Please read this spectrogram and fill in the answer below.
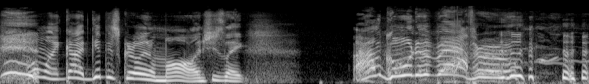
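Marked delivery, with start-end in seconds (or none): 3.5-5.9 very high, drawn-out, slow public announcer-style call. Retelling the wife announcing a bathroom trip in a mall: imitating wife shouting in a mall. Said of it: "my wife is shouting her intentions".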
